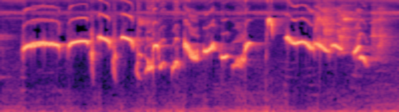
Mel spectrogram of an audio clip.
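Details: Oriental magpie-robin, singing to provoke another bird of its kind: a loud, continuous run of rich whistled notes, swooping up and down, some sweet and some scratchy, with no break for about four seconds.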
